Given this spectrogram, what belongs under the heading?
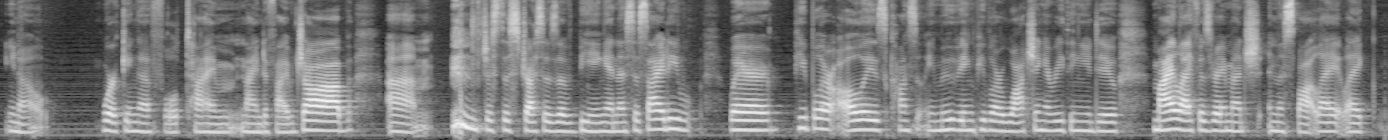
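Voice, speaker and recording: Woman, twenties, podcast guest; slightly low voice, loose reflective chat with frequent "um" and "like". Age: 20s. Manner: reflective, rambling with many fillers and restarts. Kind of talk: casual conversational interview.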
